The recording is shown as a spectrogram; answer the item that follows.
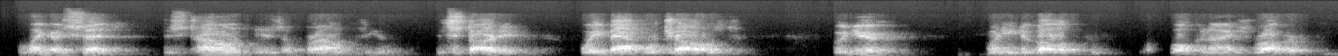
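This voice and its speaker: In a room with audible echo, a man with an American accent speaks at a fairly slow pace. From Connecticut, Naugatuck. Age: 70s. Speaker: resident speaking at public hearing. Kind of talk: public comment at town meeting.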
